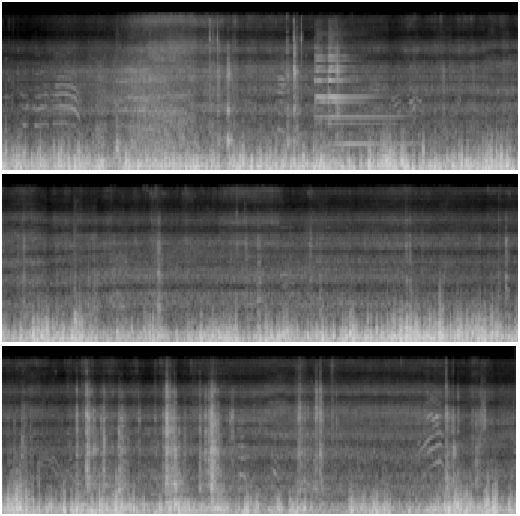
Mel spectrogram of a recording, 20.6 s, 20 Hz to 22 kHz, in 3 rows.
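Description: JCB 3DX backhoe loader's four-cylinder diesel engine running steadily under load as the backhoe arm digs soil, with a few sharp knocks about three-quarters of the way through and a brief high tone about a quarter in.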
